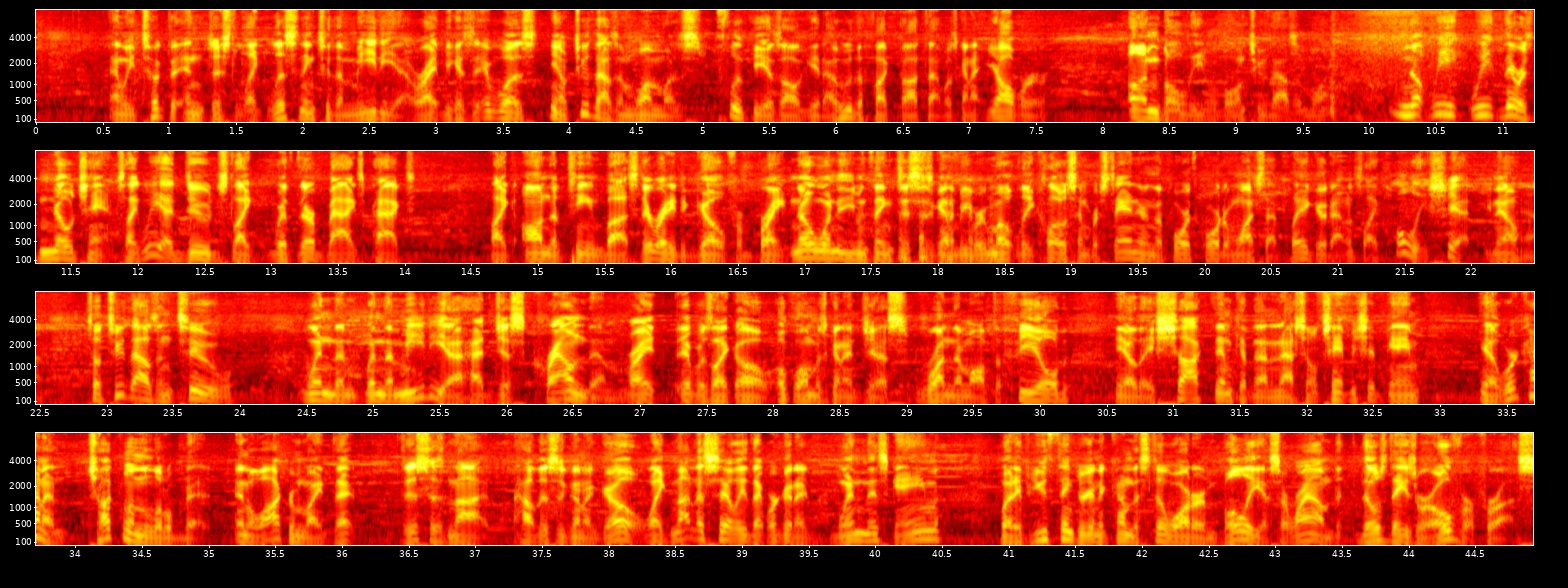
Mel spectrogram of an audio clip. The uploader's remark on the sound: Live at Clark Crew BBQ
